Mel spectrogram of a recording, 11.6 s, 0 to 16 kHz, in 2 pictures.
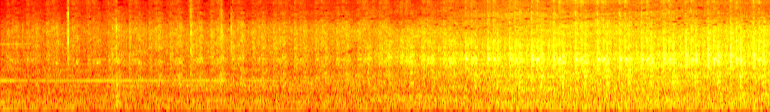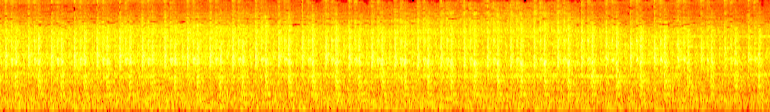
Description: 95 Chevy 350 Engine Knock. Possible bearing damage?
